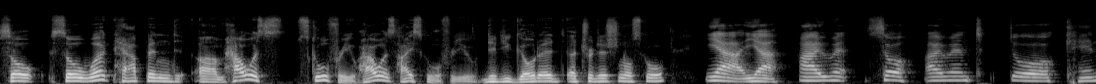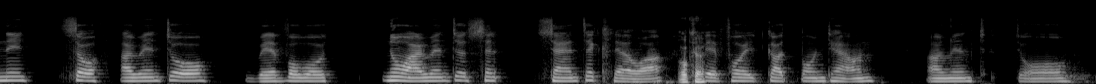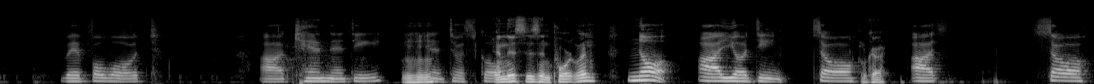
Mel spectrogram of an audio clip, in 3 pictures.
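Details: 32-year-old man with cerebral palsy, which he says affects his speech coordination and walking; dysarthria (cerebral palsy).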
